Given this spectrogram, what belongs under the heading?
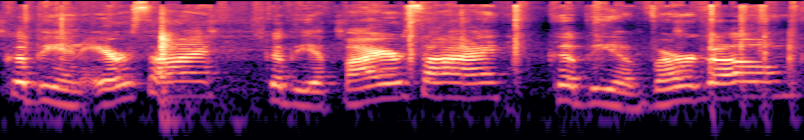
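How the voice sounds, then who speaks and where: Her mid-range voice is bright and forceful, though she speaks a little slowly, with slight background noise. As a tarot reader doing a casual spread, she muses to herself and questions the cards while she pulls them.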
